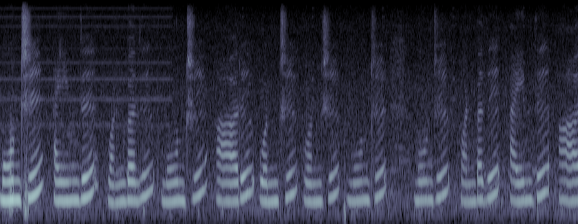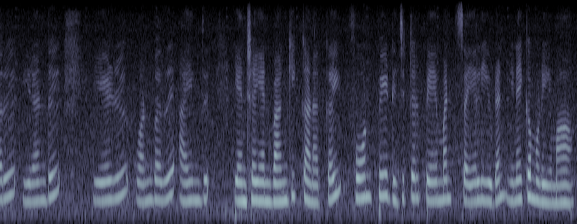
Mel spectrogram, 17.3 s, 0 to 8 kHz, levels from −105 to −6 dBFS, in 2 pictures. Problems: low volume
